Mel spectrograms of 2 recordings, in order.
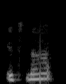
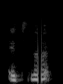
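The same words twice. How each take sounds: The two takes are said the same way.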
